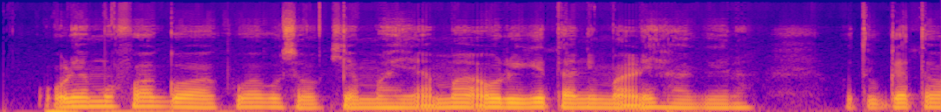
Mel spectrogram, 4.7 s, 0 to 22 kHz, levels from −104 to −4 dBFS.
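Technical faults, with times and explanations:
Throughout, Opus compression: the speech sounds plainly rough and grainy, with tonal parts turned noisy, while content still extends to about 20.4 kHz. This is likely Opus in music mode at a rate fitting about 24 kbps, filling starved bands with folded spectrum or noise.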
